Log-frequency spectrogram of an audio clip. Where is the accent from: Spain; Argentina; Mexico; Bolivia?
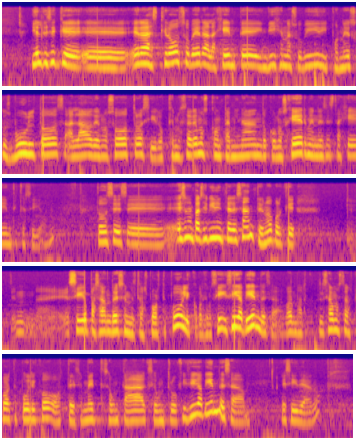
Bolivia; Nosotros como sociedad boliviana, nuestros abuelos, y nosotros también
